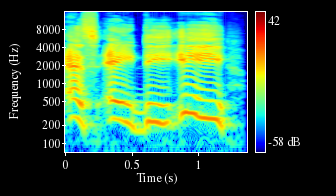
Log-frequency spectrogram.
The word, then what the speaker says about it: Sade: female vocalists and includes the hit smooth operator it's spelled sa de but it's pronounced Sade Sade baybay and we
